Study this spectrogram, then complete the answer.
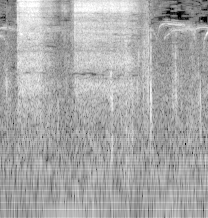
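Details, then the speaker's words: Car door swung back and forth before lubrication gives two long, high, scratchy creaks from dry hinges; squeak then fixed with hybrid silicone lubricant. "сегодня будем устранять скрипт двери с помощью гибридного силиконового средства UN от компании фле нас такой вот звук замечательный"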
